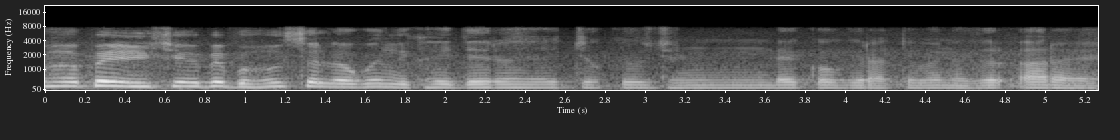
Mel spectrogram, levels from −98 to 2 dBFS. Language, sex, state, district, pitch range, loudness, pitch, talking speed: Hindi, male, Bihar, Sitamarhi, 120-160 Hz, -21 LUFS, 135 Hz, 225 wpm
